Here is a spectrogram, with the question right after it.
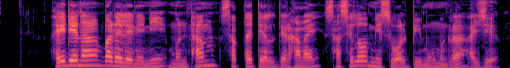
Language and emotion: Bodo, neutral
